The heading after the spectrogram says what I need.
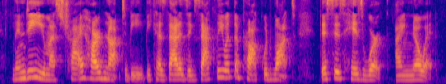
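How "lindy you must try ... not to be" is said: plain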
